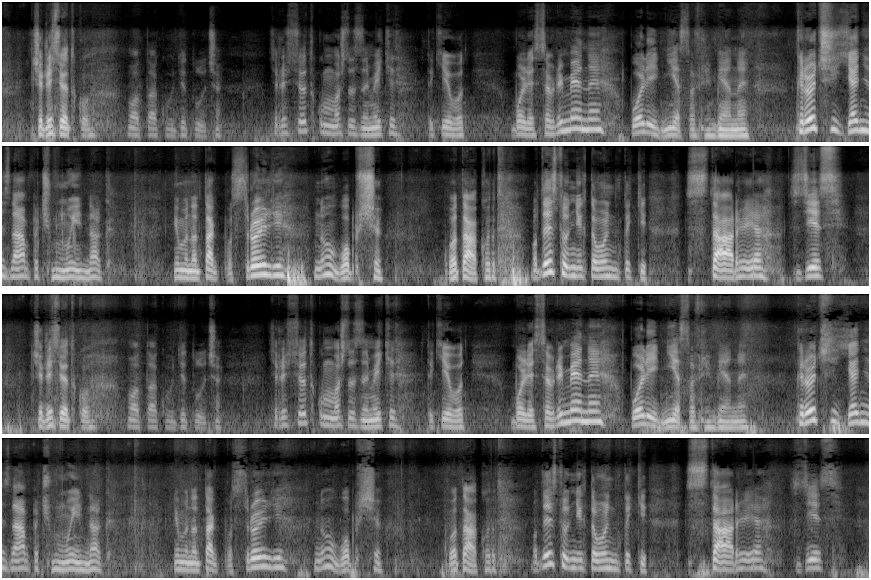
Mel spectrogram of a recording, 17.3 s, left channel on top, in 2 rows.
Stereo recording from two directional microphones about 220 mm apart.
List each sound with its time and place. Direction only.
0.3 s speech: 25° left (ahead or behind)
0.7 s speech: 15° right (ahead or behind)
7.2 s speech: 25° left (ahead or behind)
10.3 s speech: 30° left (ahead or behind)
14.2 s speech: 25° left (ahead or behind)
16.1 s speech: 40° left (ahead or behind)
